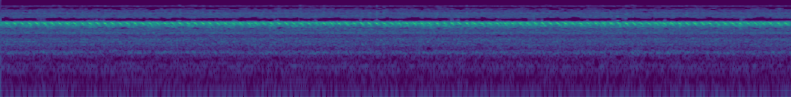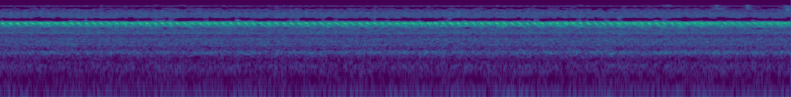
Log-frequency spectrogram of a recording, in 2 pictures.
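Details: Steady shrill cricket trilling from within a bearded dragon's vivarium, one unbroken high-pitched band with rapid even pulses, roughly four per second, continuing unchanged the whole time against low hiss.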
